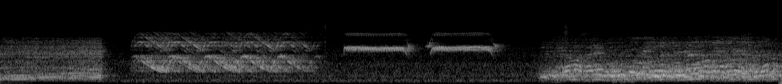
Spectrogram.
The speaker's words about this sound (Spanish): qué cantidad acústica nos está aportando el tráfico, el murmullo de la gente, las actividades comerciales, los silbatos.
